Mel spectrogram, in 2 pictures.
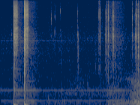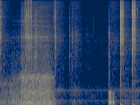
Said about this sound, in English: And then listen to the sound of the shutter is so quiet.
